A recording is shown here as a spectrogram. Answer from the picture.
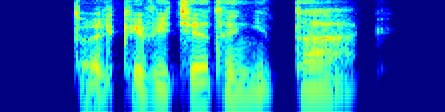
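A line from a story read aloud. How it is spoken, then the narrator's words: Inner whisper. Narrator (Russian): прошептал голос Гарри Поттера в голове Драко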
